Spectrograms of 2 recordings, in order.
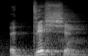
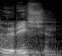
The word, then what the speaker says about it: addition: A palavra adição, addition, eu não posso falar addition. Por que não? Porque o tá na sílaba tônica, a palavra adaptar.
